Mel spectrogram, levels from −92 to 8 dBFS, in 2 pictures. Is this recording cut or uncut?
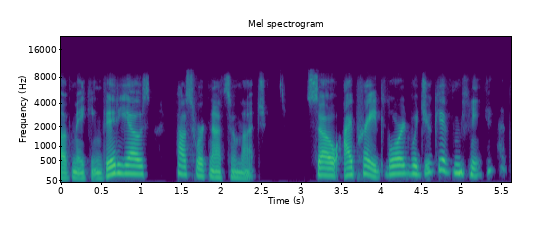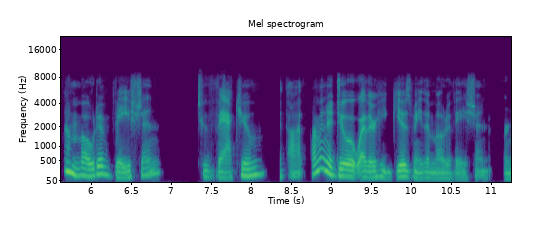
uncut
